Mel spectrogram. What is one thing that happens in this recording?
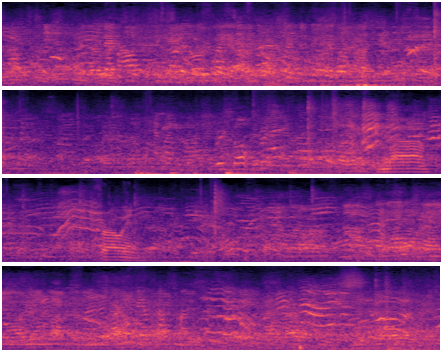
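A crowd of spectators talks and shouts outdoors.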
